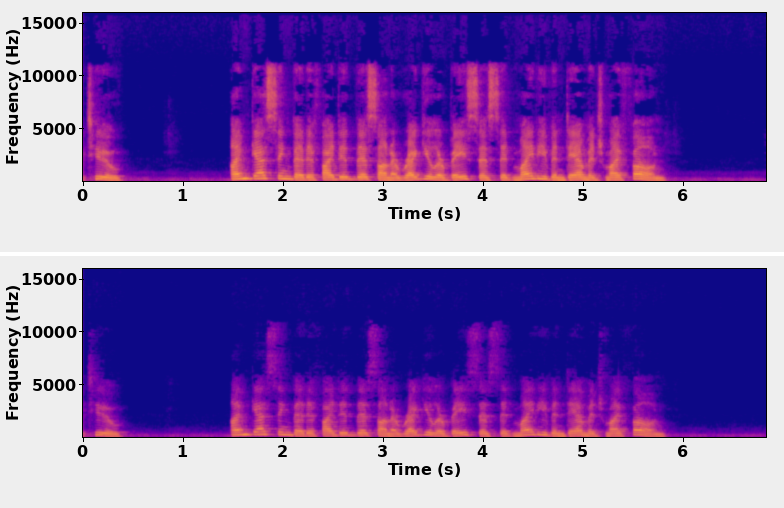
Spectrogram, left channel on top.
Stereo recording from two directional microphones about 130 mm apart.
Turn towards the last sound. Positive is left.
turn(degrees=45)  # may be behind; listen again after turning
